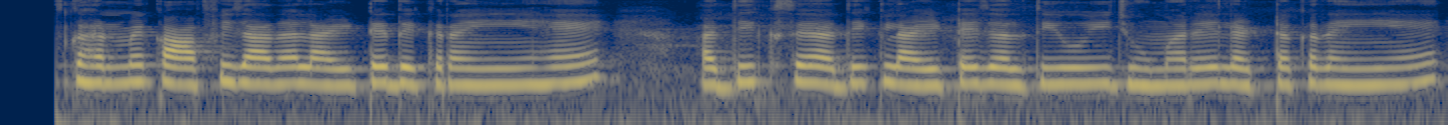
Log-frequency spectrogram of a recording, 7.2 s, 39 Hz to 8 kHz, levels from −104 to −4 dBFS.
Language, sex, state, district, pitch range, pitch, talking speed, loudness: Hindi, female, Bihar, Saharsa, 220-240 Hz, 230 Hz, 155 wpm, -35 LUFS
